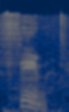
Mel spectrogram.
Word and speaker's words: theme: 자, 테마가 아니라 theme. Theme. TH 발음이 조금 어려워요, John.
